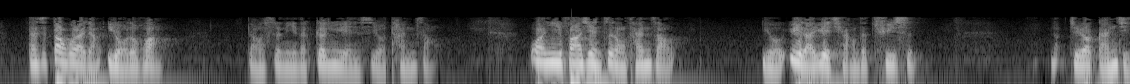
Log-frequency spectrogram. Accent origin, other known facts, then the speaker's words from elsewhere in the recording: Keelung, Taiwan; 因为我以前我们在基隆出生长大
